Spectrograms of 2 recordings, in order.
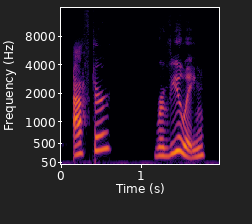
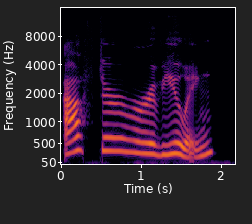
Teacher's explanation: the R at the end of after blends with the R at the beginning of reviewing. So we're not going to say after reviewing. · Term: connected speech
